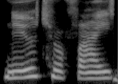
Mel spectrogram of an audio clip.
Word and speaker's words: neutrophils: Neutrophils. New. It is tro, not try. See that? Neutrophils. No, this is fill, not five. Fill. Like you fill up something, right? Fill. So Neutrophils.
